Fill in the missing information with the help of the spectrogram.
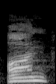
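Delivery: "On" like 安 with rounder lips; slow, drawn-out "On" with n ending; correct rounded "on". Shown as a demonstration. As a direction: round the mouth on "On", end in a clean n. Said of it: "念成安全的安， 但嘴巴圆一点".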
